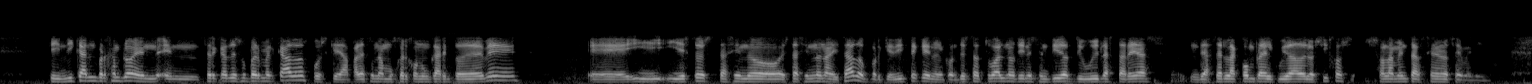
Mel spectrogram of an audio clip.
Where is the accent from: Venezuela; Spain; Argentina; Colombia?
Spain; Brunete, Community of Madrid; now in Villanueva de la Cañada, Spain; yo soy de diferentes sitios. Yo nací en Madrid, me crié en Brunete, que mando saludos a mis padres que están allí, y yo vivo desde hace ya unos cuantos años en Villanueva de la Cañada.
